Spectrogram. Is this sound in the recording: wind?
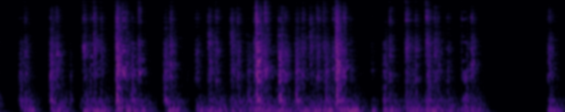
no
